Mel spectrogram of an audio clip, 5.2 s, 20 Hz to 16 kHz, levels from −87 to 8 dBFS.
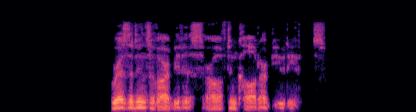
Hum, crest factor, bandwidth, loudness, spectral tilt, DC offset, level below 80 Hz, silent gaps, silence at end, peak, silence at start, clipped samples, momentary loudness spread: none; 22 dB; 7.8 kHz; -20 LUFS; -6 dB/octave; under 0.1%; -58 dBFS; 3.78-3.90 s; 1.15 s; -2 dBFS; 1.4 s; under 0.1%; 15 LU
